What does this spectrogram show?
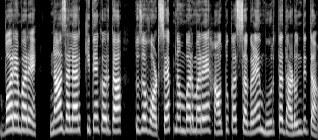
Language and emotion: Goan Konkani, neutral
